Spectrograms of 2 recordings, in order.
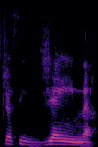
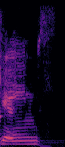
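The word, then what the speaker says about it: Jesse Jane: It's Jessie Jane. Wait, okay, that's what I thought, but I was like, yeah, I don't know why I was saying like, James.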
